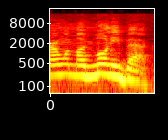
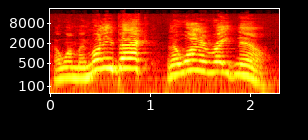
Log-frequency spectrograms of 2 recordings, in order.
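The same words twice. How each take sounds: First: Said in the usual way. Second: Loud demand. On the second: Pretend. Man demanding refund from lecturer, loud insistent demand. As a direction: raise your voice and demand the money. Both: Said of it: "demanding refund at a lecture".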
